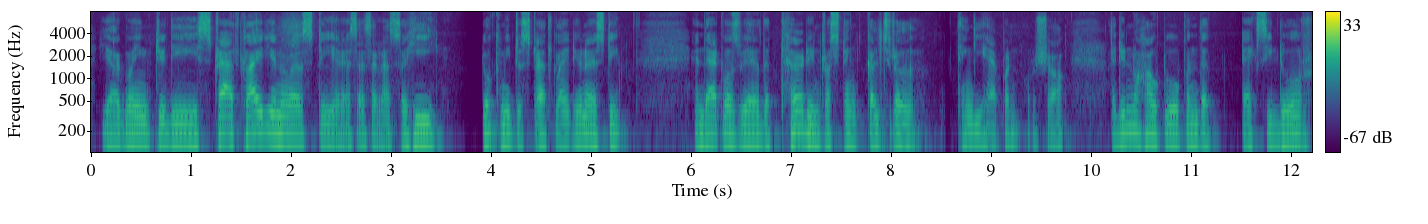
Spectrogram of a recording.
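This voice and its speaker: A man speaks fairly quickly in a somewhat breathy voice of medium pitch with ordinary pitch variation. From Pakistan. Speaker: tech company founder. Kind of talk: podcast interview. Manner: hesitant, many fillers.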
